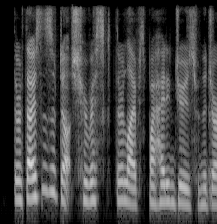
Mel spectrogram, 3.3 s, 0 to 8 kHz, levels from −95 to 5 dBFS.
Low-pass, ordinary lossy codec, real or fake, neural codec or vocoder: 7.2 kHz; AAC, 48 kbps; real; none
